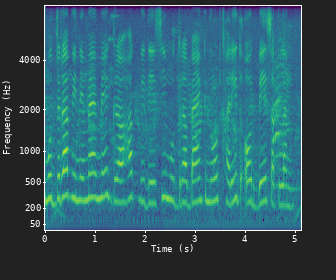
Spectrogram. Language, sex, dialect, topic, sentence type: Bhojpuri, female, Western, banking, statement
